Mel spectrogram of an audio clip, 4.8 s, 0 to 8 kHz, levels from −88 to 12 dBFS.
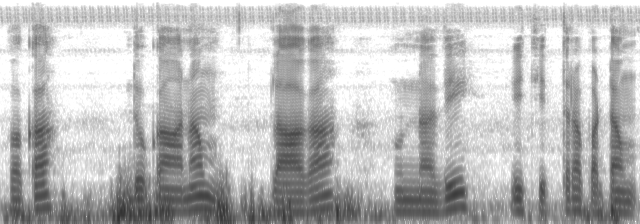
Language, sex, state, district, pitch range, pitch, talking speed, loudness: Telugu, male, Andhra Pradesh, Sri Satya Sai, 100-120 Hz, 110 Hz, 75 wpm, -20 LUFS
